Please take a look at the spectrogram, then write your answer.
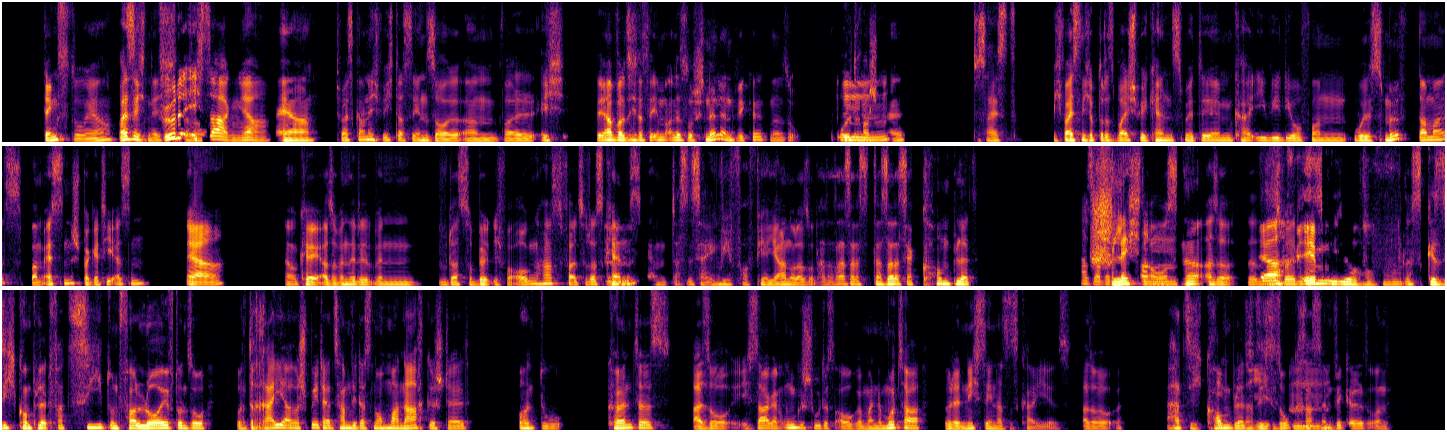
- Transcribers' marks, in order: anticipating: "Denkst du, ja?"; stressed: "schlecht"; other background noise
- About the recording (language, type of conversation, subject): German, podcast, Wie wird künstliche Intelligenz unsere Arbeit zu Hause und im Büro beeinflussen?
